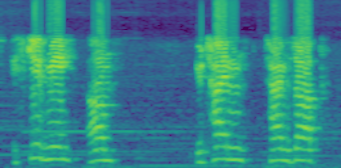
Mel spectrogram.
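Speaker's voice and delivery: speaking nervously. Narrating a scene, voicing someone knocking at the door: nervous voice. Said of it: "You hear kind of nervous voice".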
